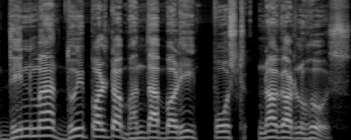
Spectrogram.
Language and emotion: Nepali, neutral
